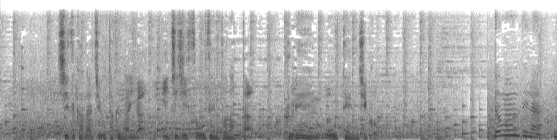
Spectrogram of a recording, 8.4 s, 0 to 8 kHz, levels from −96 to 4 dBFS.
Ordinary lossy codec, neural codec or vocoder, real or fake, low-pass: none; none; real; 7.2 kHz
